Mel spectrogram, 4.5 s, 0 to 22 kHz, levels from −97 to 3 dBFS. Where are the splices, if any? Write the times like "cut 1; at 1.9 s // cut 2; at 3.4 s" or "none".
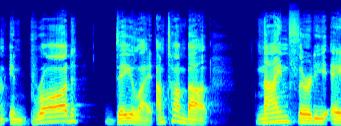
none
